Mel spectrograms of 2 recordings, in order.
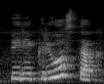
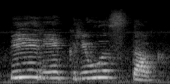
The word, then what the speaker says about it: перекресток: Перекресток, перекрещивать. De mot перекрещивать, donc крестить, de mot крест. Крест, c'est la croix. Перекресток. Перекресток. On dit le A quand on le prononce, mais on écrit bien le O.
